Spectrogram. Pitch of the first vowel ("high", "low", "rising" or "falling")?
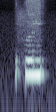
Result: high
